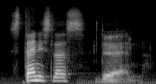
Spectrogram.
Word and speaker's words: Stanislas Dehaene: kind of like how I learned to properly pronounce the author's name at the beginning of this video studies let's do it Stanislaus durian we recombine our skills to solve new problems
